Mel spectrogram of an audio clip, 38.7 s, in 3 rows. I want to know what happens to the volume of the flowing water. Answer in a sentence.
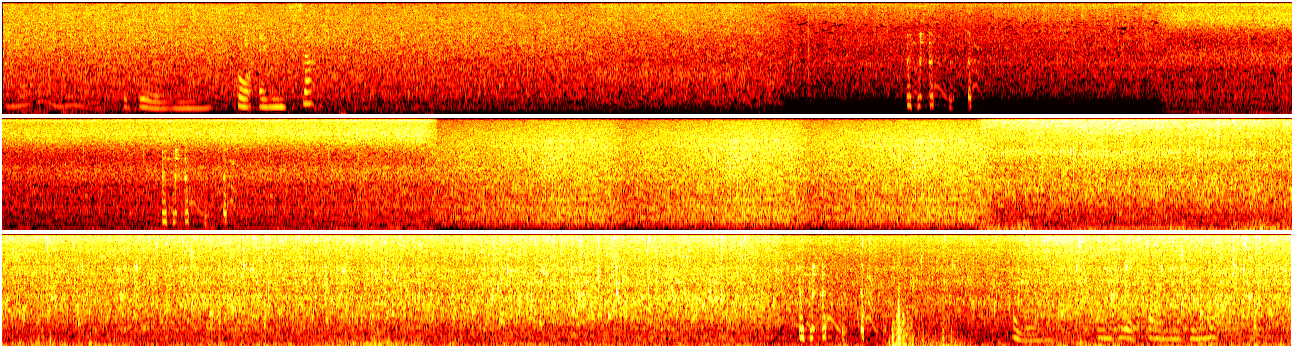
The loudness of the flowing water goes up.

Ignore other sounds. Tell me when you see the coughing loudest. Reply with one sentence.
The loudest moment of the coughing is at 34 seconds.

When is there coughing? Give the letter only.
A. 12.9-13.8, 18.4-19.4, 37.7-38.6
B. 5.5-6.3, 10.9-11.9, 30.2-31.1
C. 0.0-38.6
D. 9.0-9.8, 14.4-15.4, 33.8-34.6
D.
